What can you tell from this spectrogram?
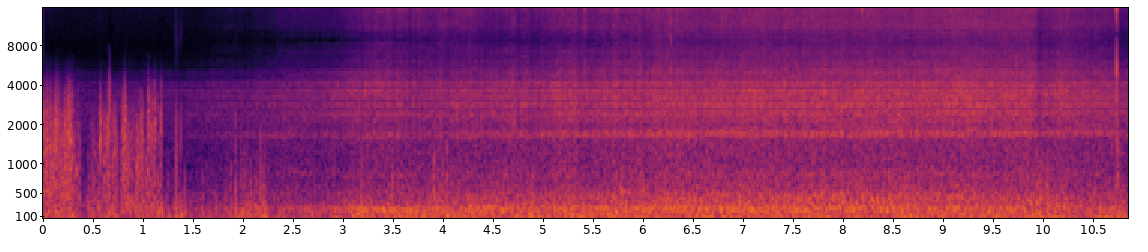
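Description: Container wagons of an intermodal freight train rolling past at speed: wheels on rail, uneven for the first couple of seconds, then a steady rumble.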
